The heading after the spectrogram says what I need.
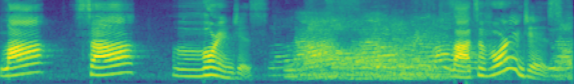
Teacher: the F, the spelling F, sounds like a V. So when we say the word of, it's voiced.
